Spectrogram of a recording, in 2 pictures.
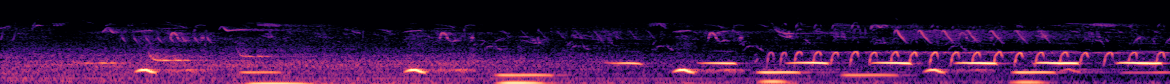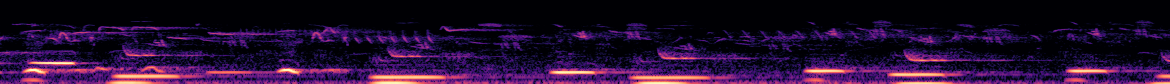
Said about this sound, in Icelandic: Miklabrautin hefur þannig mótað söng fugla í nágrenninu.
